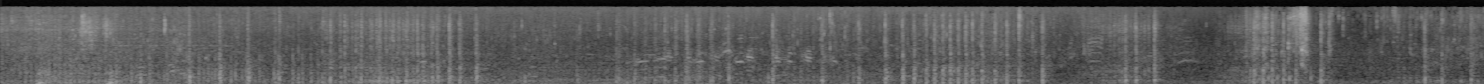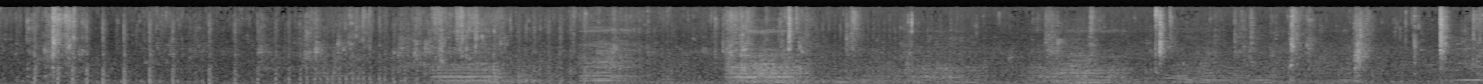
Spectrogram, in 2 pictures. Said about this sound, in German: für den Deutschlandfunk eine Soundcollage des Hafens zusammengestellt. Ja, mit Möwen.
